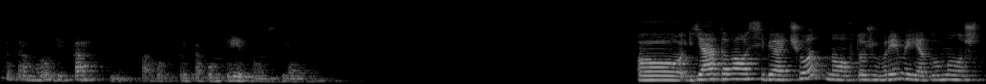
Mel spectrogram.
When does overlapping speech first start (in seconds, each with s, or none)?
none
